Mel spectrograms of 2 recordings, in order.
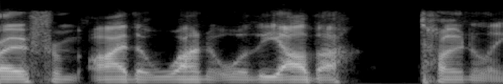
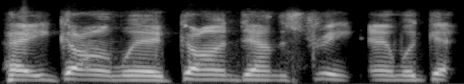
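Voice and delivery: higher, louder mock broad Australian accent; 9 semitones higher, 5 dB louder than usual. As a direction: send up an Aussie hip hop vocalist in a hammed-up Australian accent. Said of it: "because they sound Australian".

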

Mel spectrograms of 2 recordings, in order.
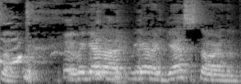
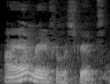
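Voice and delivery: deadpan admission; 5 semitones lower, 9 dB quieter than usual. Real, not acted. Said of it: "you sound like you're reading".

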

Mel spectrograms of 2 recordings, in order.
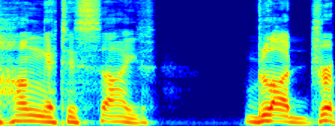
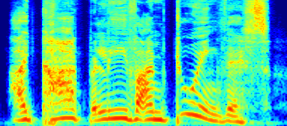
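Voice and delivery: high, strained exclamation; tense disbelief; 8 semitones higher than usual. A narrator's reading. Archer aiming at a bandit, tense disbelief. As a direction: blurt it higher, incredulous at yourself. Hero takes aim in disbelief.

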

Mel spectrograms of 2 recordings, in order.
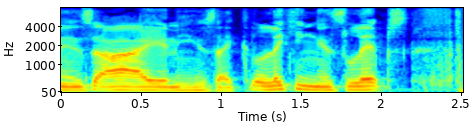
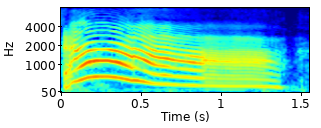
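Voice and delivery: put-on baby creature noise; 12 semitones higher than usual. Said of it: "He just said".

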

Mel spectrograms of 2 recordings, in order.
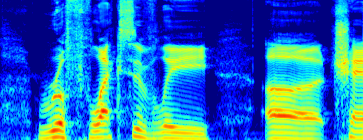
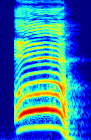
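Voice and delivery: high, loud "Ah!"; excited yelp; 9 dB louder than usual. Real, not acted. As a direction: let out a sudden high cry of excitement. Excited cry at a good dice roll.

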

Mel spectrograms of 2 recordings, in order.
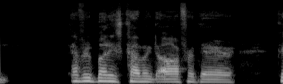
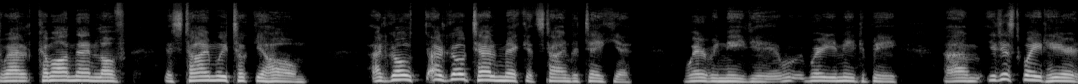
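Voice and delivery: Daisy's voice; 5 semitones higher, 5 dB louder than usual. Acted. Daisy comforting drunk crying Willa.

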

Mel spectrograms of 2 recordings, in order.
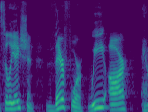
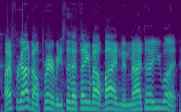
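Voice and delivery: louder, higher Southern churchgoer voice; Southern accent; 4 semitones higher, 6 dB louder than usual. Pretend. Pastor mimicking a churchgoer gossiping in a Southern accent. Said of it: "And we all became Southern".

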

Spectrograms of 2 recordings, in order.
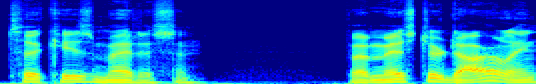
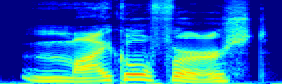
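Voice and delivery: slow, higher, dogged insistence; 6 semitones higher, much slower than usual. A narrator's reading. Father making Michael go first, doggedly. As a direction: dig in stubbornly on each word. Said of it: "he said doggedly".

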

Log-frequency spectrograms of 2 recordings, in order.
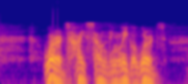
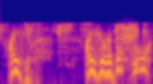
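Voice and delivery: much higher and louder, building in panic; frantic rising agitation; 9 semitones higher, 3 dB louder than usual. Acted. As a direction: spiral into hysteria. Prisoner relives wife's murder.

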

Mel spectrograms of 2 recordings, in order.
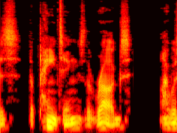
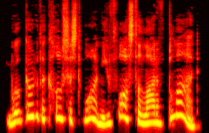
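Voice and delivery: higher woman's voice, fast at the end; urgent Tanya. A narrator's reading. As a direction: hurry him along firmly. Tanya hurries him.

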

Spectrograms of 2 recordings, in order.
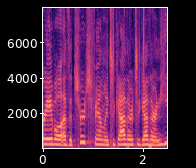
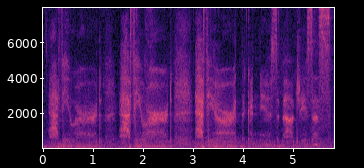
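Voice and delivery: very quiet whisper; 22 dB quieter than usual. Acted. Mary telling people her friend is dead, whispered. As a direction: whisper it like a secret. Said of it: "in a very quiet voice".

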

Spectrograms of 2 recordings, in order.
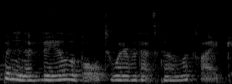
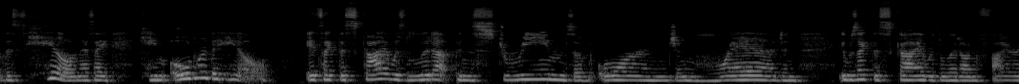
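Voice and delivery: ordinary talk

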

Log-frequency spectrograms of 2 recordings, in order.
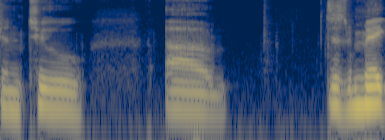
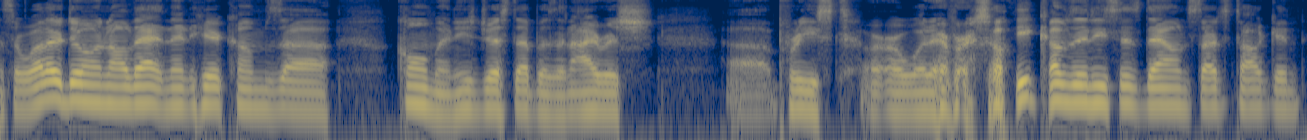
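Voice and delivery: ordinary delivery

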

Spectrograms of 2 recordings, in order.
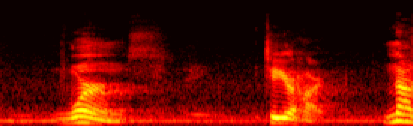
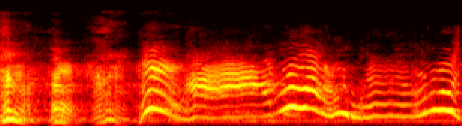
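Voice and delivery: high manic gibberish noise, drawn out; crazy passenger noises; 11 semitones higher than usual. Retold or imitated. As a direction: imitate a crazy passenger's wild babble. Imitates the crazy bus passenger.

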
